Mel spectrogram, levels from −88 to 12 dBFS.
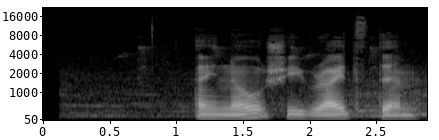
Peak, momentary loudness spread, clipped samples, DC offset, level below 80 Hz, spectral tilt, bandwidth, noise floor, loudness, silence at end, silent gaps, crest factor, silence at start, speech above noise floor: -10 dBFS; 7 LU; under 0.1%; under 0.1%; -76 dBFS; -6.5 dB/octave; 16 kHz; -60 dBFS; -29 LUFS; 0 s; none; 20 dB; 1.15 s; 32 dB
